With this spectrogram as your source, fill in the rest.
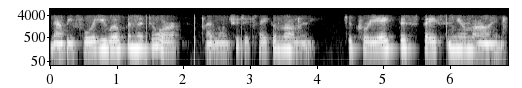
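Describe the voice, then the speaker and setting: A woman speaks in a normal speaking voice, fairly low in pitch, with fairly even intonation and a fairly slow pace. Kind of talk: guided meditation, hypnosis script read aloud to listeners. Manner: slow, soothing, calm and gentle, with measured pauses; warm, directive, coaxing the listener to relax.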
